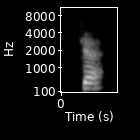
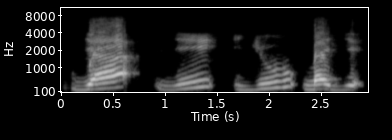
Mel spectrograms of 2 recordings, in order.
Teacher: Yang tepat itu adalah pengucapan ja dari tenggorokan bagian tengah, ja, diangkat ke atas langit-langit. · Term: jim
